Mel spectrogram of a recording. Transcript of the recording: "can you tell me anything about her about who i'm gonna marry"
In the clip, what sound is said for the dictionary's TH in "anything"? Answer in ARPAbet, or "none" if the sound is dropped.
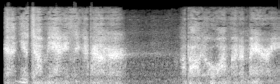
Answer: TH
